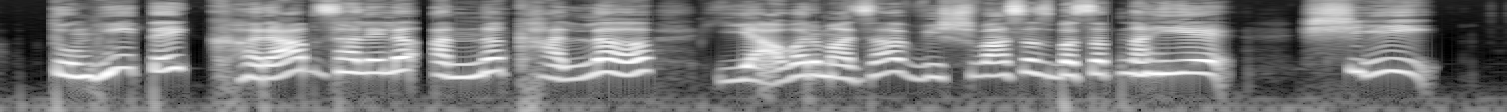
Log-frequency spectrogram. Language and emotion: Marathi, disgusted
